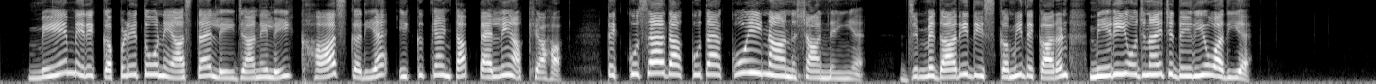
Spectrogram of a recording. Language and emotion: Dogri, angry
